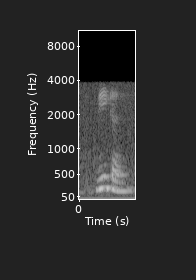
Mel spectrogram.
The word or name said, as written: vegan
